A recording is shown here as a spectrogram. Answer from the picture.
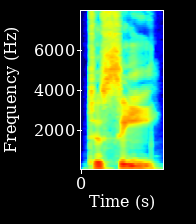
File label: "to see", English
